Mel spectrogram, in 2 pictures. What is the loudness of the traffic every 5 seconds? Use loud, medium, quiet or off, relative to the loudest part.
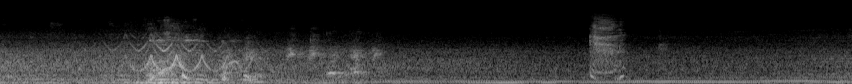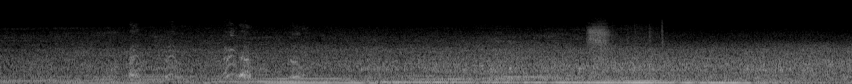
loud, medium, loud, loud.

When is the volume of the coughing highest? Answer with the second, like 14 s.
2 s.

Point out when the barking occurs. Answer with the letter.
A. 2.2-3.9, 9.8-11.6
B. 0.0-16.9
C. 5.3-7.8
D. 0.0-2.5
A.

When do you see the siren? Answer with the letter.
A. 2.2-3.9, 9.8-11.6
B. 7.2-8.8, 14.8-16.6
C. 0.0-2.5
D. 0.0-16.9
C.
